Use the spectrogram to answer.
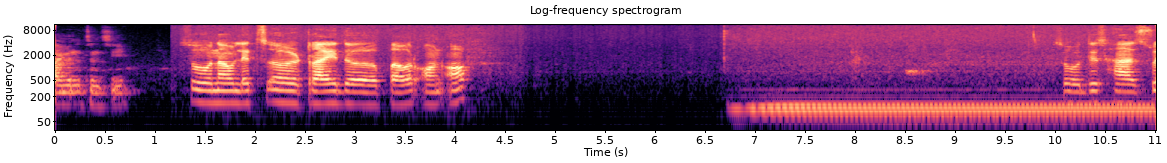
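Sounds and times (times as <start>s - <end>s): desk fan humming: 6.6s - 11.0s.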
